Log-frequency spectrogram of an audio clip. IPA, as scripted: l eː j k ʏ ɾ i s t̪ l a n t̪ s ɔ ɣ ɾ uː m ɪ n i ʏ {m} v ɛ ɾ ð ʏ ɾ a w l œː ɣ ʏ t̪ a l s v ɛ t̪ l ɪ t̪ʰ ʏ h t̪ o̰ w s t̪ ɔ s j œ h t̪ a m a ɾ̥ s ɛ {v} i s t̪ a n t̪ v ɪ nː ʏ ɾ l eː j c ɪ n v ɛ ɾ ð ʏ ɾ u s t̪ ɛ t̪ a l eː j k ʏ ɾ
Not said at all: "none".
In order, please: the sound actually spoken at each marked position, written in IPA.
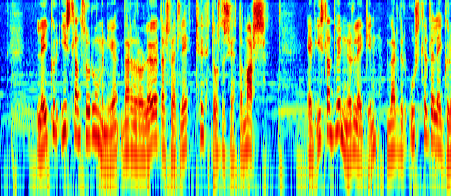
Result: none, v

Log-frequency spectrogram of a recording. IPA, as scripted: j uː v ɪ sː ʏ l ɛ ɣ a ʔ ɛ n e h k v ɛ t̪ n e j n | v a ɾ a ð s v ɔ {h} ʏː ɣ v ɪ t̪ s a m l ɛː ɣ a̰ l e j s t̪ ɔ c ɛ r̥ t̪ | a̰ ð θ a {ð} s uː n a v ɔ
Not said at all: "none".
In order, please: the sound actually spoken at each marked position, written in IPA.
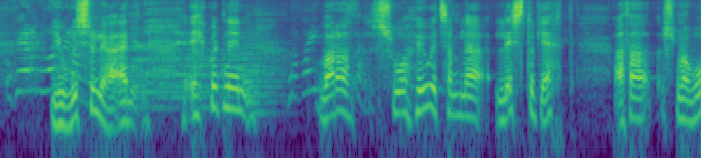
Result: h, ð

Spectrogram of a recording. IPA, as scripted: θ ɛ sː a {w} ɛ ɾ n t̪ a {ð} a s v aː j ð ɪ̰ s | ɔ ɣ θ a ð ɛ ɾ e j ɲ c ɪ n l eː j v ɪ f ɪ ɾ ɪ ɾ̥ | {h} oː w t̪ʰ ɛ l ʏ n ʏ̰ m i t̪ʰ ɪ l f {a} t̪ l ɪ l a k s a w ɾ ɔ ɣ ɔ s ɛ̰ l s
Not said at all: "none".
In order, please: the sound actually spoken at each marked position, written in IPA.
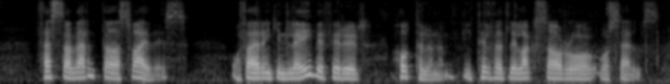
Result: v, ð, h, ɛ

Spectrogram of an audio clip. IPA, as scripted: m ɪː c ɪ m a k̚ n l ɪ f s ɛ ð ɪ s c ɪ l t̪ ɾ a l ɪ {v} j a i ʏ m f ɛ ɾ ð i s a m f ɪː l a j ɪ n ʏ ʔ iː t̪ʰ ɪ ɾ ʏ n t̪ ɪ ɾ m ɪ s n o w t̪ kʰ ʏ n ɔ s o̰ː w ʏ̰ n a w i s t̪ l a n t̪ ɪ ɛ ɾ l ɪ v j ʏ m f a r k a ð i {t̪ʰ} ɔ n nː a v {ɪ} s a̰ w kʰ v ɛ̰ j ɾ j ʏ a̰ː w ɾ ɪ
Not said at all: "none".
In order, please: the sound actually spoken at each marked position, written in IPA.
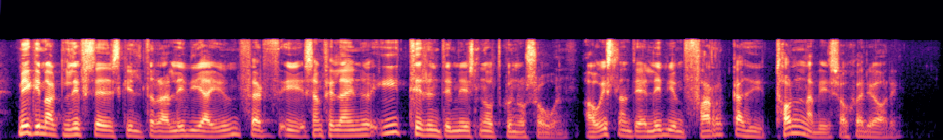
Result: v, t̪ʰ, i

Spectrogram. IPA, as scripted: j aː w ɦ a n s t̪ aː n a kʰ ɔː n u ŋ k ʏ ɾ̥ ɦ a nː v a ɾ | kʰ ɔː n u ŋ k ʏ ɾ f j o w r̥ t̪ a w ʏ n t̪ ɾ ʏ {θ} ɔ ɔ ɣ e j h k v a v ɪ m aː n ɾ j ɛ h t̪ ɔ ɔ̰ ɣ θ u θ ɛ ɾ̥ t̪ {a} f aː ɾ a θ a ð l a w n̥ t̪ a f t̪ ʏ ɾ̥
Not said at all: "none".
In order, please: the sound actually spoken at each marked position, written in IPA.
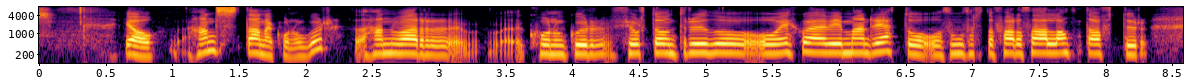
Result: ð, a

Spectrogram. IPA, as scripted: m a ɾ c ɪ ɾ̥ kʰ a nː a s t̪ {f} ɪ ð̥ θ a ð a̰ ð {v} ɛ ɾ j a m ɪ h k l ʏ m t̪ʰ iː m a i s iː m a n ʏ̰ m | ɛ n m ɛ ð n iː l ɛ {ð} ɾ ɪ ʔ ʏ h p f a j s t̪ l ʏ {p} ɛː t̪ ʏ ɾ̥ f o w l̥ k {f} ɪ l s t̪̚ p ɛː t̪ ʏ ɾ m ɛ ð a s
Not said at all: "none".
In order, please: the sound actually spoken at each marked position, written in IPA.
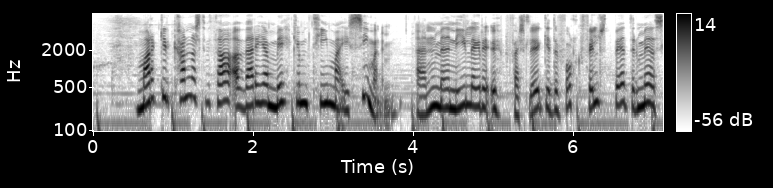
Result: v, v, ɣ, c, f

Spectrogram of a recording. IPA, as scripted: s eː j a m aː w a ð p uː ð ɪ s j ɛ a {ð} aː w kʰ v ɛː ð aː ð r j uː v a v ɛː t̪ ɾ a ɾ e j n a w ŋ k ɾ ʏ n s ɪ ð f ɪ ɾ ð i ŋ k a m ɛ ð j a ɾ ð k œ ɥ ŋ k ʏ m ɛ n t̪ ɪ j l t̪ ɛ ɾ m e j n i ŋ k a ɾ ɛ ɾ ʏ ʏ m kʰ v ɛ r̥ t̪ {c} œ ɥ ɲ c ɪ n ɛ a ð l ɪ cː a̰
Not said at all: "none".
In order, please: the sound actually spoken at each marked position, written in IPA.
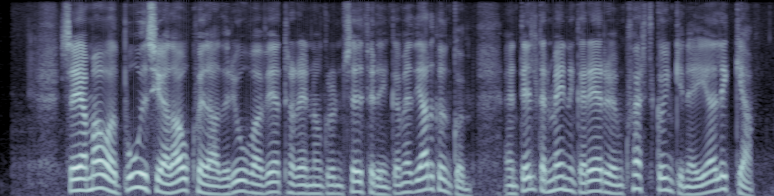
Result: ð, k

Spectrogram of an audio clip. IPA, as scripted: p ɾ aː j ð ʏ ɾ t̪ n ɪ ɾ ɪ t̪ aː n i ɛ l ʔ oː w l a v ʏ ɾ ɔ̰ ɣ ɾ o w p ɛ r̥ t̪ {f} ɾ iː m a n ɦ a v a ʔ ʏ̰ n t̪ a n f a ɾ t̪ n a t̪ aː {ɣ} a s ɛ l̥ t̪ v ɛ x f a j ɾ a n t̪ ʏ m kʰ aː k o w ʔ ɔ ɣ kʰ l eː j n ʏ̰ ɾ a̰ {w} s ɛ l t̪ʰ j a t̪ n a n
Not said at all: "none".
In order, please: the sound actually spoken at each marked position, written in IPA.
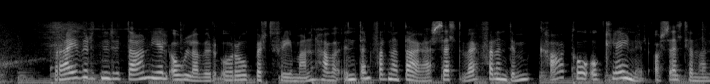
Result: f, ɣ, w

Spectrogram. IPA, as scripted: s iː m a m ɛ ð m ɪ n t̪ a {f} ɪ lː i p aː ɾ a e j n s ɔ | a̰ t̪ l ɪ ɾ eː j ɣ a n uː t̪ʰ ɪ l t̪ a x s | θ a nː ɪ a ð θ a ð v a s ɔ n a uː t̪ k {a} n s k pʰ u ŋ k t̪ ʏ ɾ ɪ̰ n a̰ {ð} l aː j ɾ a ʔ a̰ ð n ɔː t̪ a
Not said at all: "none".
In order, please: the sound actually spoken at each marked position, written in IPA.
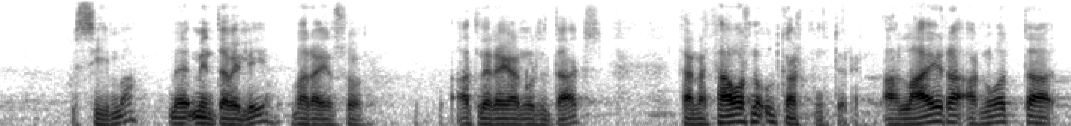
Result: v, a, ð

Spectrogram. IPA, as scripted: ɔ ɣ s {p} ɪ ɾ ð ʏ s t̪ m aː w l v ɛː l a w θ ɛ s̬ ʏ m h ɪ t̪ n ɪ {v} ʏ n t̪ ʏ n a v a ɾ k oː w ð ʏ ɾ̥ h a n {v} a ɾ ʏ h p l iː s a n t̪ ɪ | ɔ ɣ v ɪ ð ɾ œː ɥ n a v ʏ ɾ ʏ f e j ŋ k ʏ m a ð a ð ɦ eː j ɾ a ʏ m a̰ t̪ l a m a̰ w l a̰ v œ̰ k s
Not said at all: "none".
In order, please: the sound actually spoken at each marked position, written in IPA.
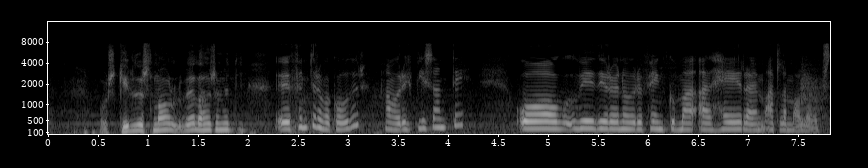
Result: c, f, v

